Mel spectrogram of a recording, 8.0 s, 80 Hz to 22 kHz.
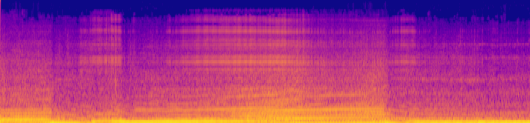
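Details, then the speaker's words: Nissan 240SX driving rough road after tightening loose front passenger coilover lock collar that caused preload loss and clunking over bumps: steady road rumble and engine drone, no thumps or clunks; normal suspension after fix. "do not hear any thumb sound which is good um this road is pretty this side of the road's nice but the other side of the road is not that great"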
